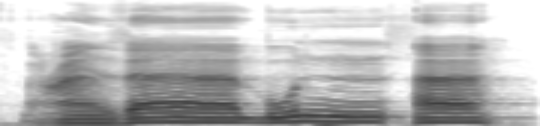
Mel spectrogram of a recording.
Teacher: Dibaca dengan nun yang jelas, dan karena nun bersifat gunnah berikan sedikit gunnahnya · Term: izhar halqi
